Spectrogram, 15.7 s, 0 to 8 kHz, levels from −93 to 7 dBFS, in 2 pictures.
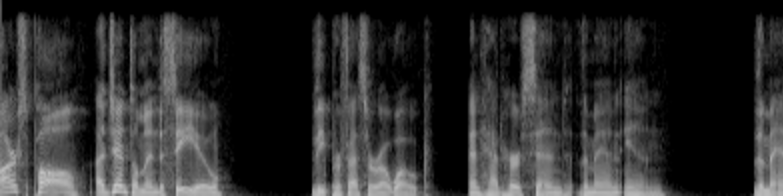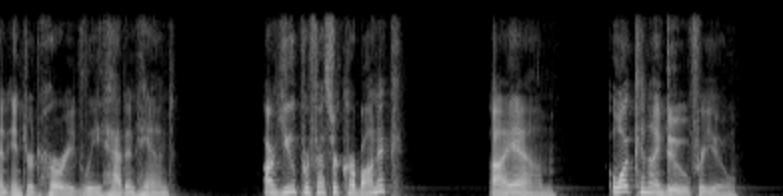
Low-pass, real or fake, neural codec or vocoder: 7.2 kHz; fake; vocoder, 22.05 kHz, 80 mel bands, WaveNeXt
